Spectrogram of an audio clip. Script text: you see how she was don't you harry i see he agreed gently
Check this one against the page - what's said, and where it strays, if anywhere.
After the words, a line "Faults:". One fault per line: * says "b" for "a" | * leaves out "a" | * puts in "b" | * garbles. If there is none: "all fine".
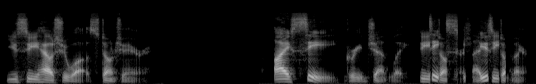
you see how she was don't you harry i see agreed gently [garbled]
Faults:
* leaves out "he"
* garbles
